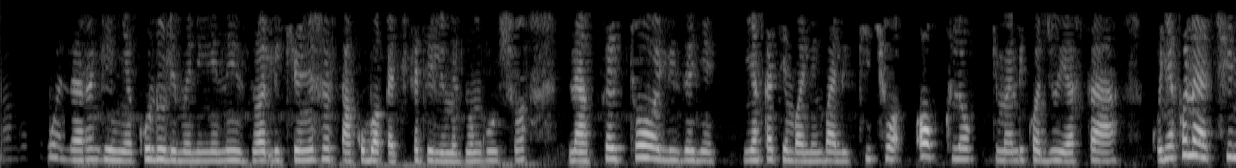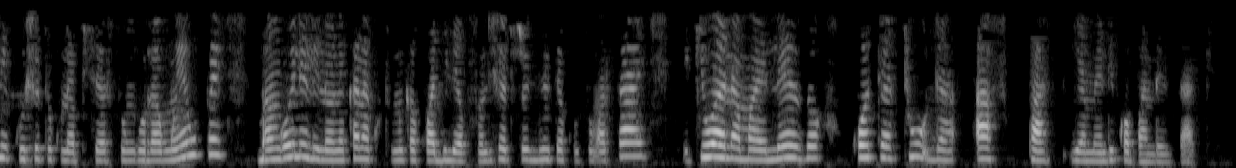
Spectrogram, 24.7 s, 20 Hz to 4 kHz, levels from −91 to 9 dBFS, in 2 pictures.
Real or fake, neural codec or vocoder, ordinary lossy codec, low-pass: real; none; MP3, 24 kbps; 3.6 kHz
